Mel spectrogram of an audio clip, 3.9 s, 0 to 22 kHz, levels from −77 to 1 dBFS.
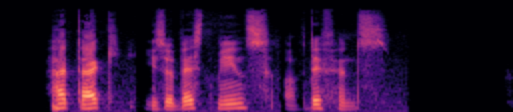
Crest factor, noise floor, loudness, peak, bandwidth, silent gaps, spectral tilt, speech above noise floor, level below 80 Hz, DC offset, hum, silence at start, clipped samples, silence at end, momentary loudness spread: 20 dB; -83 dBFS; -20 LUFS; 0 dBFS; 16 kHz; none; -3 dB/octave; 63 dB; -58 dBFS; under 0.1%; none; 0.4 s; under 0.1%; 0.95 s; 12 LU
